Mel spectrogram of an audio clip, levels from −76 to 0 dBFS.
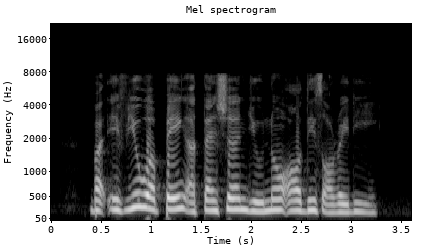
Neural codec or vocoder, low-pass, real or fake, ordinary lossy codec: none; none; real; none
